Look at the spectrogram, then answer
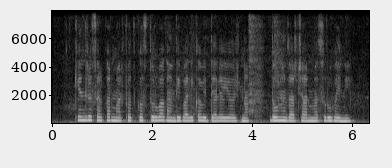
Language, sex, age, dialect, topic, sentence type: Marathi, female, 31-35, Northern Konkan, banking, statement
